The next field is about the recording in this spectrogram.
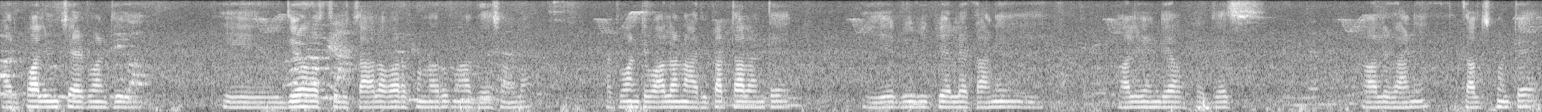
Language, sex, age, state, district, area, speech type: Telugu, male, 60+, Telangana, Hanamkonda, rural, spontaneous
